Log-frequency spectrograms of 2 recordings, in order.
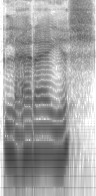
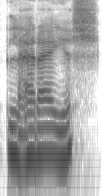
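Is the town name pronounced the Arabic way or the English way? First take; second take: Arabic; Arabic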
